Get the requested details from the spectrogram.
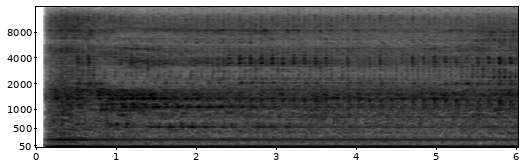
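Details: Volkswagen Polo Sedan 1.6 CFNA engine at idle: light, fairly even tapping about three to four per second riding over steady idle; engine knock.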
